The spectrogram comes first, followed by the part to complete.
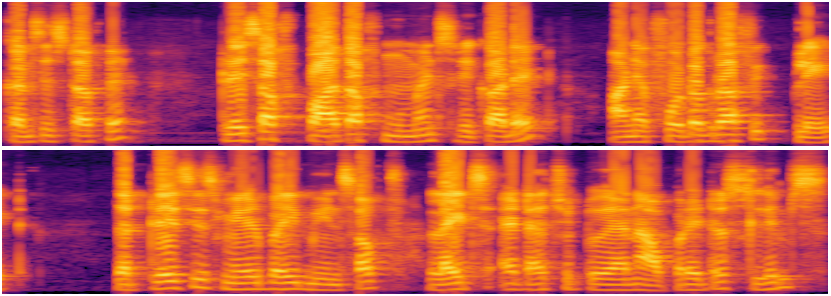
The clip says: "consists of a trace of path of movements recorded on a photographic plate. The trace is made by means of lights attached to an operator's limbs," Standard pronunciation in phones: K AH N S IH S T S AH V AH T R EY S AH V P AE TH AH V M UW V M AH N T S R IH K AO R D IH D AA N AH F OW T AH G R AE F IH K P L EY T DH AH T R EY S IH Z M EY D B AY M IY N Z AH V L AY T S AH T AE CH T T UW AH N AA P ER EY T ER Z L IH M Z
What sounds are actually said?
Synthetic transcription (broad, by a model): K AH N S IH S T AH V AH T R EY S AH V P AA T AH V M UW M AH N T S R IH K AO R D IH D AA N AH F OW T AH G R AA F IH K P L EY T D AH T R EY S IH Z M EY D B AY M IY N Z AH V L AY T S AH T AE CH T T UW AH N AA P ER EY T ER S L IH M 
